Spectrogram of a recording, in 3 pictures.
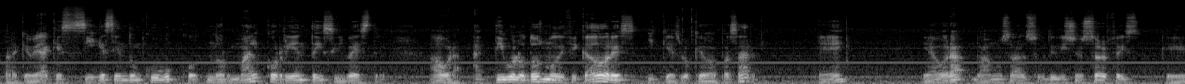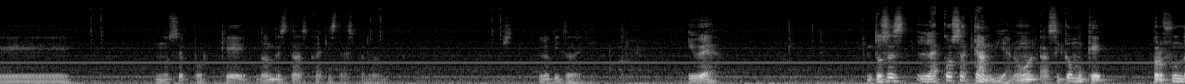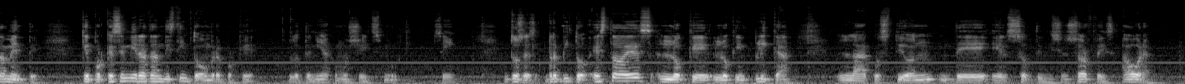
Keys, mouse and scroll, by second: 1.4-3.0 drag, 6.8-8.6 drag, 12.7 click, 16.7 click, 18.1-20.0 drag, 20.0 scroll up 2, 20.1-20.7 scroll down 1, 20.7-21.7 drag, 24.0 scroll down 1, 24.3-25.3 drag, 26.5 click, 27.7 click, 28.0-29.0 middle drag, 29.0 scroll up 1, 29.3-30.0 scroll down 1, 30.0-30.6 scroll down 1, 30.6-32.0 middle drag.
